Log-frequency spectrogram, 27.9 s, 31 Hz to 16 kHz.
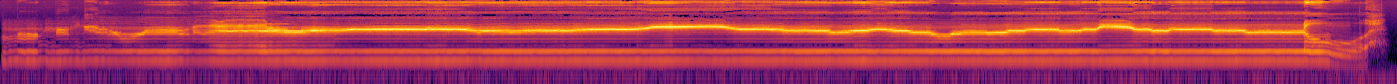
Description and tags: alfonso high 21
From a recording batch done in the MTG studios: Alfonso Perez visited tuva a time ago and learnt both the low and high "tuva' style singing. Here he demonstrates the high + overtone singing referred to as sygyt.
high, overtones, singing, sygyt, throat, tuva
